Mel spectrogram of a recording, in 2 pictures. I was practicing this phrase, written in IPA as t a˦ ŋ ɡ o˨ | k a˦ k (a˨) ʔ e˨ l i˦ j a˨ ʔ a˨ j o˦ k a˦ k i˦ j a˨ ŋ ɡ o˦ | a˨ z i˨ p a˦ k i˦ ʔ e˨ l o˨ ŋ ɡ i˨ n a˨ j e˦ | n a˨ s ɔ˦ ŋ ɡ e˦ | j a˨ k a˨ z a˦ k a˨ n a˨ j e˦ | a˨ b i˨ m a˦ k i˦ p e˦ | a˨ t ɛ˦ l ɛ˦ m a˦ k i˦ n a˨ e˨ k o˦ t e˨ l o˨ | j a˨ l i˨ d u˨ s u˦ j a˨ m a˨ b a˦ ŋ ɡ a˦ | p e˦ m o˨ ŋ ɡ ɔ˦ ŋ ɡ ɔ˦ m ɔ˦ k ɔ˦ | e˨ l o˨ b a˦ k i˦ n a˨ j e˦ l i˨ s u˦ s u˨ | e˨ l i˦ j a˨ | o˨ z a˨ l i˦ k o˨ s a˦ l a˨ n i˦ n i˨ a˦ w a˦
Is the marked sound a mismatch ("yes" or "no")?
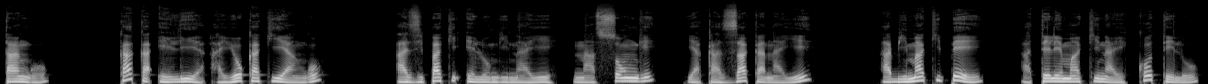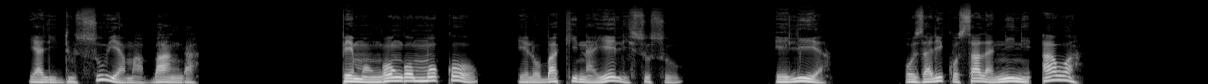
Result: no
